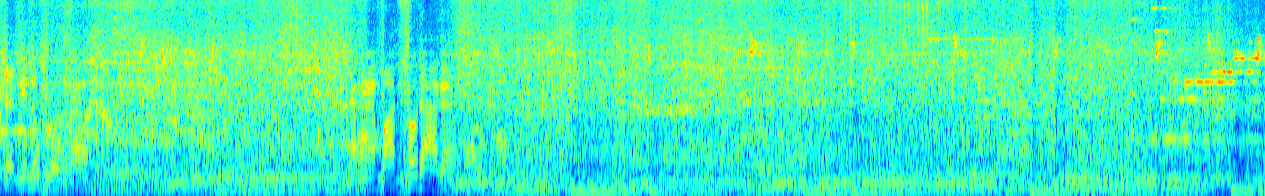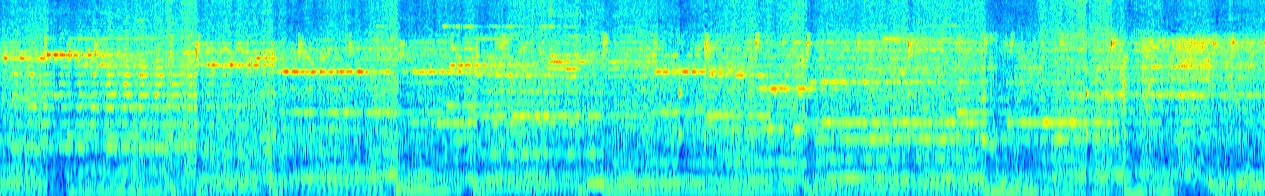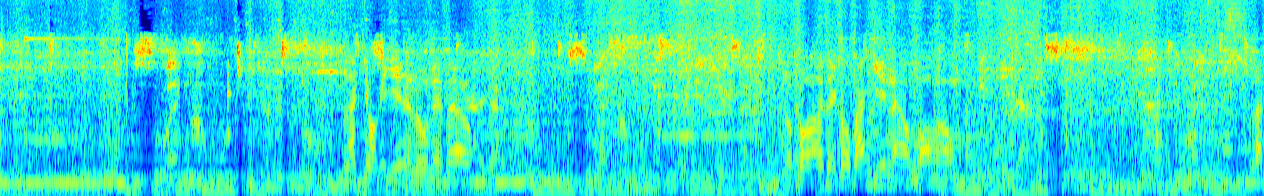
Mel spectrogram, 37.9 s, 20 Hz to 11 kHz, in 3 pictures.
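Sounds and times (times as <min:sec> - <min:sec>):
loud bass music in car: 0:00.0 - 0:37.9.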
